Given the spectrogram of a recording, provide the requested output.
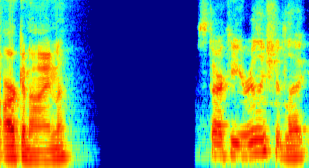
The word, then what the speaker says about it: Arcanine: I moved the emphasis of the word from to the second syllable for whatever reason. Arcanine. As opposed to Arcanine.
